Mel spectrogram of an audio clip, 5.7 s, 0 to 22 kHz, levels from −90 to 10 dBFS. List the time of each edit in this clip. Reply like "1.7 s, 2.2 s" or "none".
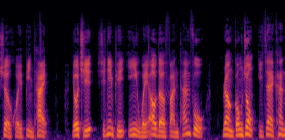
1.3 s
